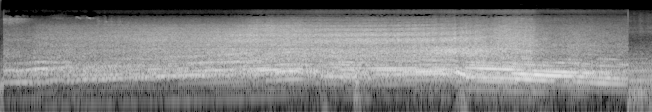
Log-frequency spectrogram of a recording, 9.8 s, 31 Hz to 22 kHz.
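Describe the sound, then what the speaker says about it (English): An Audi R8 V8 manual sports car engine revs hard and climbs to a high-pitched scream, loud and sustained for several seconds with no voices. "it finishes off as a screaming, high revving, almost sort of F1-esque."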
